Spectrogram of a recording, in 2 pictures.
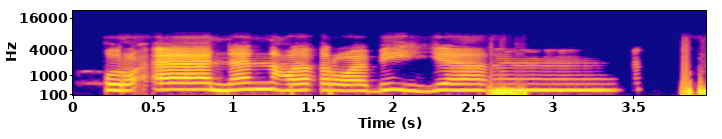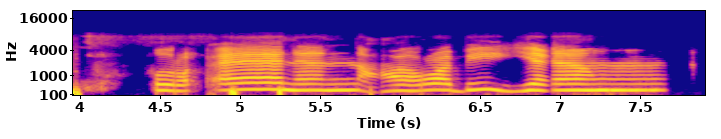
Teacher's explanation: Noon double fatha nan will read with clear sound. There is izhar.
